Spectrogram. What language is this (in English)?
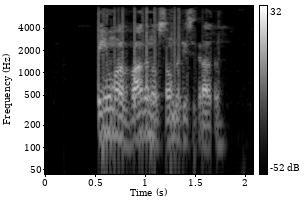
Portuguese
